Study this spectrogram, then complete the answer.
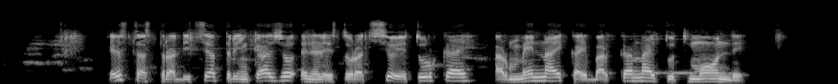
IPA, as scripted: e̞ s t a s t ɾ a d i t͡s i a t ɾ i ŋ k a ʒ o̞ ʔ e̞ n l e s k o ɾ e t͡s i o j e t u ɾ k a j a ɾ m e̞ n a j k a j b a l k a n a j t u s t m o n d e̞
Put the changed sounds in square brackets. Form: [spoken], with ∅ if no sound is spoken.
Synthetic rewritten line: e̞ s t a s t ɾ a d i t͡s i a t ɾ i ŋ k a ʒ o̞ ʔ e̞ n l e s [t] o ɾ [a] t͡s i o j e t u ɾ k a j a ɾ m e̞ n a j k a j b a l k a n a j t u [∅] t m o n d e̞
